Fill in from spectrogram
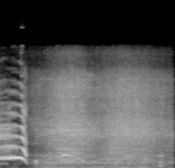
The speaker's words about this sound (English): They get super close. I could feel the heat of the chainsaw.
